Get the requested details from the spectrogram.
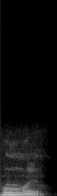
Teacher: Ha dari pangkal tenggorokan. Mim merapatkan dua bibir disertai dengan hunnah.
